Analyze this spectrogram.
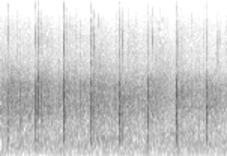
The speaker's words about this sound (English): So thank you all very much. Let's have a nice round of applause for these guys.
